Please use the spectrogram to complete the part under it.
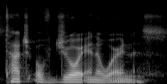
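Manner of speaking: ordinary delivery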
